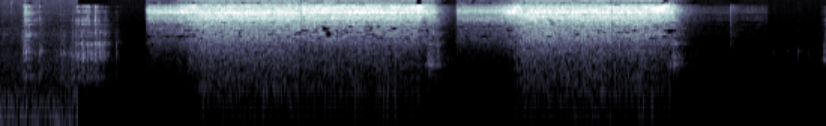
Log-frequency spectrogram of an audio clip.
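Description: Steam hisses loudly from a pressure cooker valve.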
